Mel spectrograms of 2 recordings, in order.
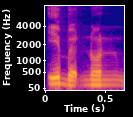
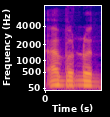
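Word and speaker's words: ابن: Mufradnya itu bacanya ibnun, jangan abnun tapi ibnun.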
